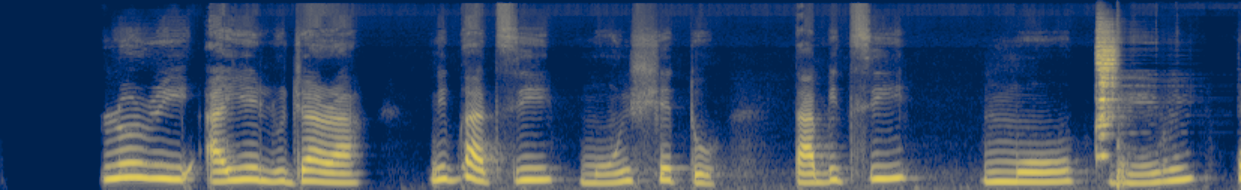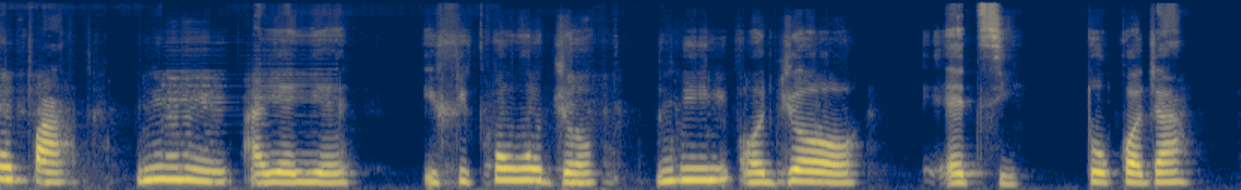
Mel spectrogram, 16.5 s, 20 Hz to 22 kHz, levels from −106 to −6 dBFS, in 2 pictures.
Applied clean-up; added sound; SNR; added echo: neural mask model DeepFilterNet 3.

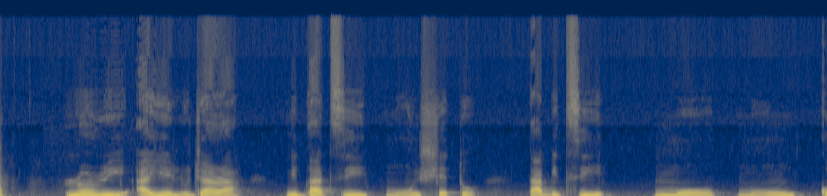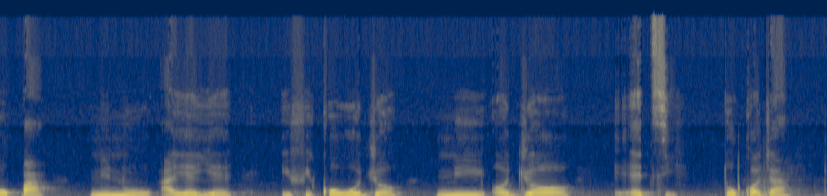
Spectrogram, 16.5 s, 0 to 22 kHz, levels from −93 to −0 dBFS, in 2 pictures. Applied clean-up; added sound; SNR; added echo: none; none; none; none.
